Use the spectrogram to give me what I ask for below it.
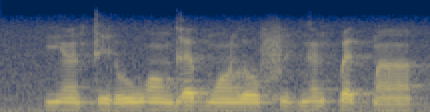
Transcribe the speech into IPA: jɛ̃˧ti˨ɾu˧ wɔ̃˧ɡɛ˦ bɔ̃˧lo˧ fi˧ɡɛ̃˦ k͡pɛ˦k͡pã˧

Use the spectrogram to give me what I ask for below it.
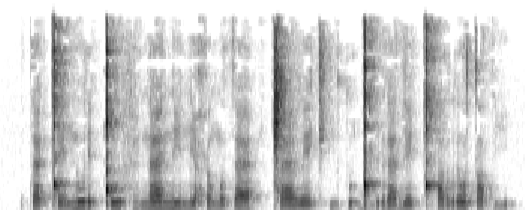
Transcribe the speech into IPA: t̪æǃen̪u ɾeǃu fæ̤næ ni niħuŋot̪æ | ǁæ vet͡ʃʼi̤ tʷeɡ͡ǃi̤ræde ǃʰɒro tɒt̪i̤

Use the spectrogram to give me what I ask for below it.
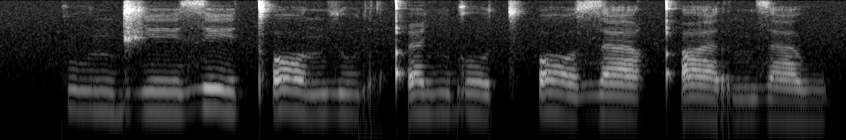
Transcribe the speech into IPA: kund͡ʒeːze tʼɔnzur qʼiŋɡo t͡sʼɔ za qʼarnzaw

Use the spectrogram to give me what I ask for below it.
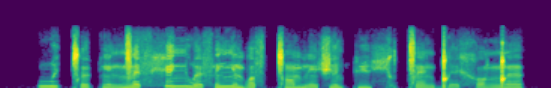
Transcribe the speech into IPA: wɨ˥ ǀɵ˧ kẽ˩ŋ͡ǀɛ˥sxɛ˥ɲ wə˩sə̃˥ɲ ə̃˩bɔ˥sǀɔ̃˧ bẽ˩ʃɨ˥l ky˧ çɔ̰˧ǀɛ̃˩ɡ͡ǃɛ˩ xɔ˩ŋ͡ǃə̃˧

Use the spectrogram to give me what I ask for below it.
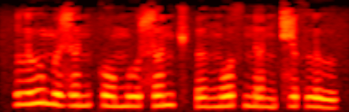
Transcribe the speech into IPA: lɯmʏzɘn komusən t͡ʃʼɘŋoθnɘn t͡ɕɯθlɯ

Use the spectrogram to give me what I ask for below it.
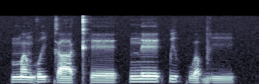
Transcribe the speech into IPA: mã˦ɡʷiː˦kaː˨kʰeː˦ | neː˦ k͡pi˦kʷa˨ biː˨

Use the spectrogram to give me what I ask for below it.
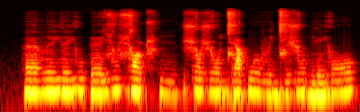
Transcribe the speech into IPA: ɛβe jejuʔẽʑu ʑɔʈ͡ʂʰi | ʃɔʒod͡ʑa pwʊβɪ d͡ʑɪʒubʲẽ jo

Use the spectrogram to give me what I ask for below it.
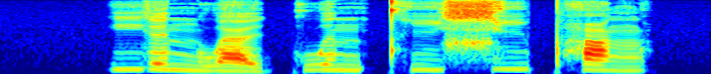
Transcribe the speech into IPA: jɛ˥˩nwa̰˨˩ɪ̯kwə˥˩nt̪ʰi˥ ɕi˥pʰɑ˨ŋ

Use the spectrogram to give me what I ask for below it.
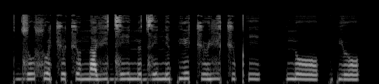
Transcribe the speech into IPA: d͡zusʷat͡ʃot͡ʃo navʲʉ d͡zinɵd͡zini pʲe t͡ʃʉvʲɨt͡ʃʉpʰi | no | pʲo

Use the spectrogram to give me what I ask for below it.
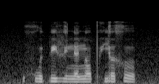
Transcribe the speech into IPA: xʷɛ pʲəvʲʊnɛnɔ pʰjəxʊ

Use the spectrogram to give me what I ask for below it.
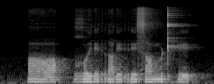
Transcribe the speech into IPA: ɑ | ʁʷiɾerɑɾe resɑməɖʱe

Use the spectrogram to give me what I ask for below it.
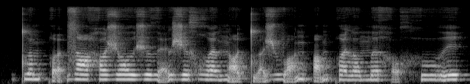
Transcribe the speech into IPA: tʷɑmqʷə̰ʔ zɑhɒʒɔʊ̯ ʒʊðæ̰lʒəx ʁʷæʊ̯ŋɑ̰ tʷɑ̰ʒvɑ̰ŋ ʔɑ̰mqʷælɔmə hɔ̰xhuɪ̯

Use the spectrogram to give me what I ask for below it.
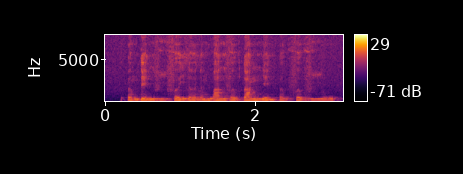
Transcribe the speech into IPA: ʔə˨˩˦mɗe˨˩˦nvi˨˩˦fəː˧˥j ləː˨˩lə˧˥mwa˧˥n və˨˩˨wɗa˧ŋ ne˨˩nʔə˨˩˨wfə˧˥wvi˧w

